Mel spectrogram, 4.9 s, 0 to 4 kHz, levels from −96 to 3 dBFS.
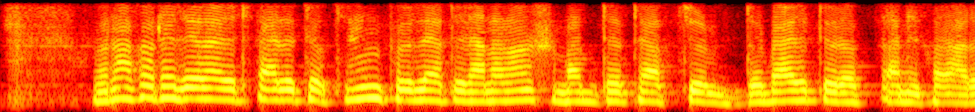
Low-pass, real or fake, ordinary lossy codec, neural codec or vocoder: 3.6 kHz; fake; none; codec, 24 kHz, 0.9 kbps, WavTokenizer, medium speech release version 2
